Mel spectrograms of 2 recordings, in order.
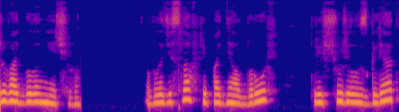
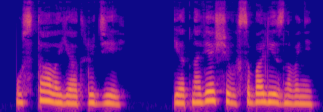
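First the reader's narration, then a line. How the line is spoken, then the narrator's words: Calm voice. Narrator (Russian): спокойным голосом ответила Анна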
